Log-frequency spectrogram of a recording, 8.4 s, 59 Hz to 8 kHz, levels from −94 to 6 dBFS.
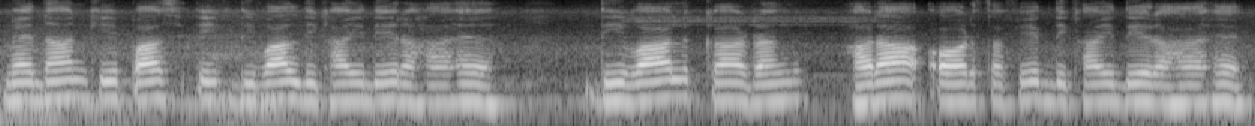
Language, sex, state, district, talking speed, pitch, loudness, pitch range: Hindi, male, Manipur, Imphal West, 135 wpm, 155 Hz, -17 LUFS, 150-165 Hz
